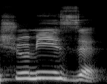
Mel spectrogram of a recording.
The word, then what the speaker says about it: chemise: Une chemise, la lettre S se prononce Z, 2.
